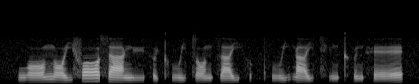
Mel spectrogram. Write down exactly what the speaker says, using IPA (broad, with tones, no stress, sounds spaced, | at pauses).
w ɔː˨˥ n̪ ɔː˨˧ j f ɔː˥ s aː˨ ŋ yː˨˩ h ɵ˨˩ ɥ kʰ uː˨ j t͡s ɔː˨ n t͡s aː˨˥ j h ʊ˧ k̚ pʰ uː˨˥ j ŋ aː˨˥ j t͡sʰ ɪ˨ ŋ kʰ ɵ˨˧ n h ɛː˨˥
